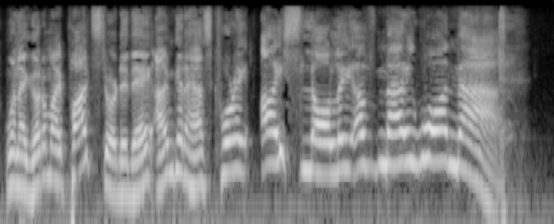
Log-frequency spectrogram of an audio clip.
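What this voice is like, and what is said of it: Put-on accent that slips midway. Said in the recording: “Like Colombian or ... something. ... Halfway through that accent, it just went wrong.”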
